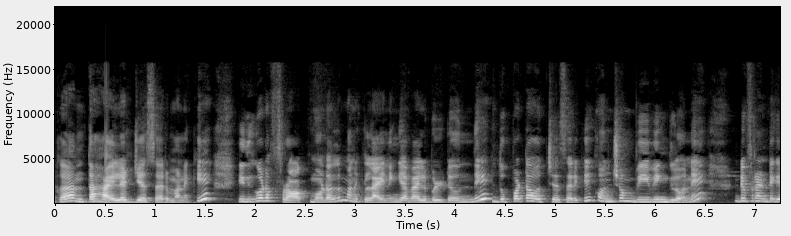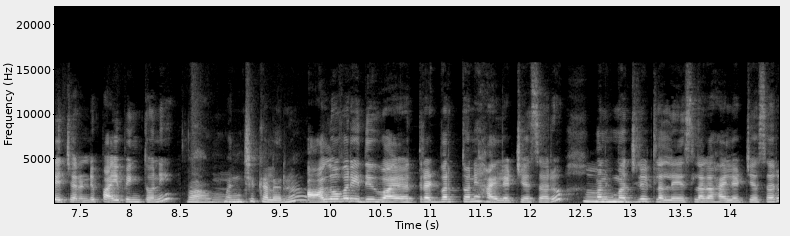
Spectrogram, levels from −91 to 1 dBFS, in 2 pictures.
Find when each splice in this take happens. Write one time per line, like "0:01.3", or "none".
0:04.4
0:08.5
0:09.8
